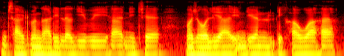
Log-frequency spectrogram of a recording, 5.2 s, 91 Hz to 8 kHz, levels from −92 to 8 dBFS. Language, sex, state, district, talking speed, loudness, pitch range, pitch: Hindi, male, Bihar, West Champaran, 140 wpm, -17 LUFS, 95-105 Hz, 100 Hz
